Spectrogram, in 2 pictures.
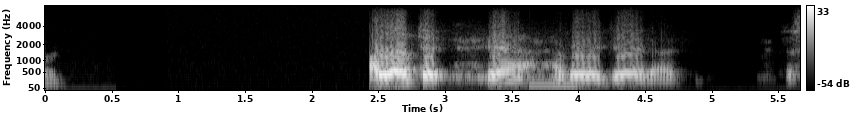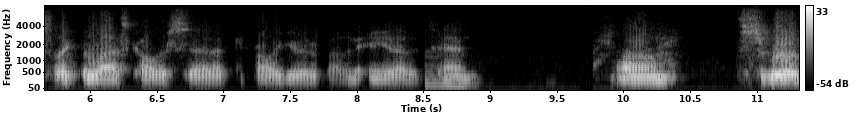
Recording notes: FAN CALL-IN SHOW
